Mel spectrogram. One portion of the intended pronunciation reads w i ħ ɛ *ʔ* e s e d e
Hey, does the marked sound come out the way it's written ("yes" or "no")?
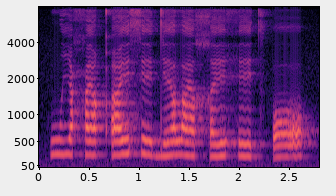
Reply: no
